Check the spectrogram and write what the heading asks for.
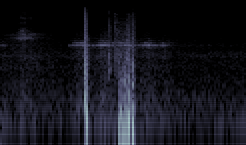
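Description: Computer desk clicks: one sharp click a little before halfway, then a short cluster of heavier clacks a moment later.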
